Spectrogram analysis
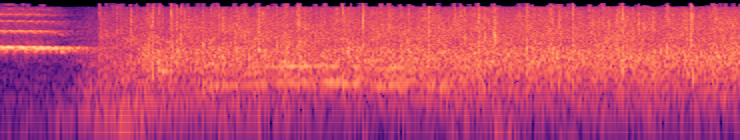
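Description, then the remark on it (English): A short, shrill referee's whistle blast ends Clement Freud's round in a panel game as he speaks on men with moustaches, immediately followed by loud, sustained applause from an audience that continues to the end. “Clement Freud, being as the whistle went, has now leapt forward.”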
